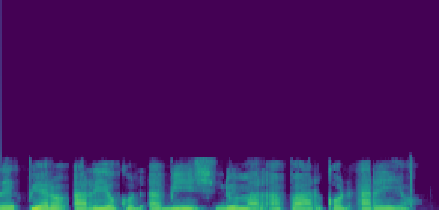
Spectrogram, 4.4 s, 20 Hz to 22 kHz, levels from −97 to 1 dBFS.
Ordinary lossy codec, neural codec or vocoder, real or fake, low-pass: AAC, 24 kbps; none; real; 5.4 kHz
